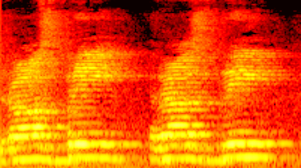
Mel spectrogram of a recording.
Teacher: Then we have seen that p before ba, raspberry, p before b is silenced.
